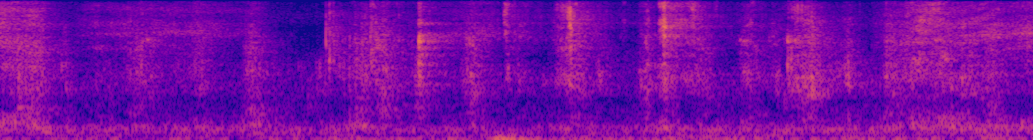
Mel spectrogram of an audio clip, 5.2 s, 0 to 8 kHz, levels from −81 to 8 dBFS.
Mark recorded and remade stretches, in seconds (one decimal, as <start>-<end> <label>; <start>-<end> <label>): 0.0-2.1 recorded; 2.1-3.9 remade; 3.9-5.2 recorded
